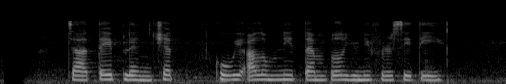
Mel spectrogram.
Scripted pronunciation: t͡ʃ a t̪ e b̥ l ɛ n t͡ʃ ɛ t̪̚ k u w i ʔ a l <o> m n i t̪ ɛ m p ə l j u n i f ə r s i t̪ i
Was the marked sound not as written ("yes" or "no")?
yes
